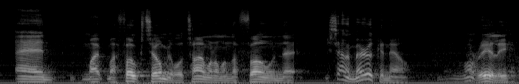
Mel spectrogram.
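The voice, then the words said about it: Mellowed British accent. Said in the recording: “excuse my British accent ... it's mellowed some”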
